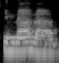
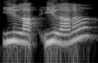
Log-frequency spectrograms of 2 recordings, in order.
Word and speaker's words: Inanna: Sorry to correct you. It's Inanna, the goddess. Ilana?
